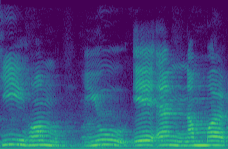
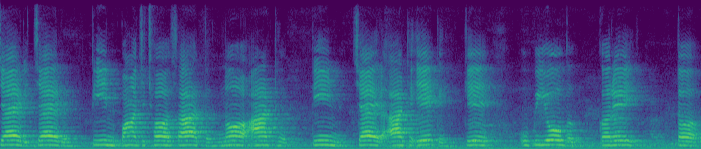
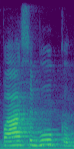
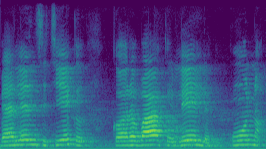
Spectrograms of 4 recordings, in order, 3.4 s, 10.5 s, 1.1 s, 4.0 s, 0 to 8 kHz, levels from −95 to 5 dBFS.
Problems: background conversations at intervals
